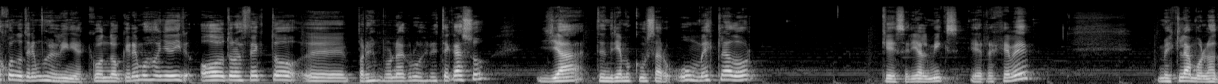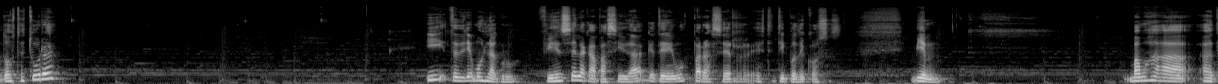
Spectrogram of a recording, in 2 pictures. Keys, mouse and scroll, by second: 5.5 click, 6.6 click, 7.9 click, 9.7 click, 11.9 click, 14.6 click, 16.6-17.1 scroll down 2, 17.1 middle click, 20.0-20.8 scroll down 2, 20.2 middle click, 20.8-21.3 scroll up 4, 21.6 middle click, 22.0-22.6 scroll up 9, 22.8 middle click, 23.9 click.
